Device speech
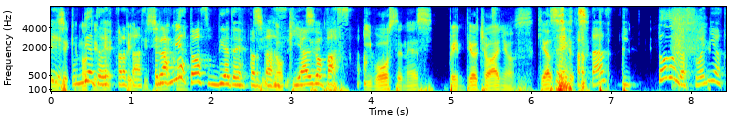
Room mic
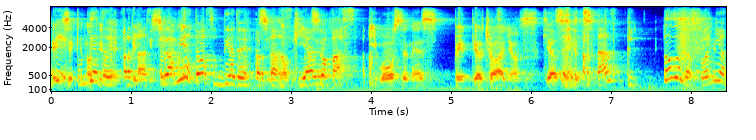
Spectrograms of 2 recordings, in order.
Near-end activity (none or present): none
